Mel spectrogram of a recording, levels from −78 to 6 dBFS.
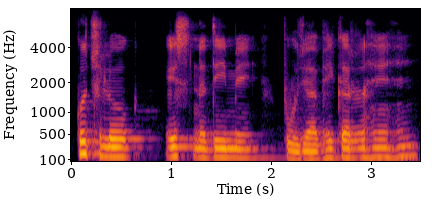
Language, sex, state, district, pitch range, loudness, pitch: Hindi, male, Uttar Pradesh, Lucknow, 125-140 Hz, -18 LUFS, 130 Hz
